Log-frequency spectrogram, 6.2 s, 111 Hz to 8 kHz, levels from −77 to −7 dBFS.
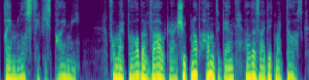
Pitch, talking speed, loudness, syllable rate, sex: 105 Hz, 205 wpm, -16 LUFS, 4.8 syllables/s, male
